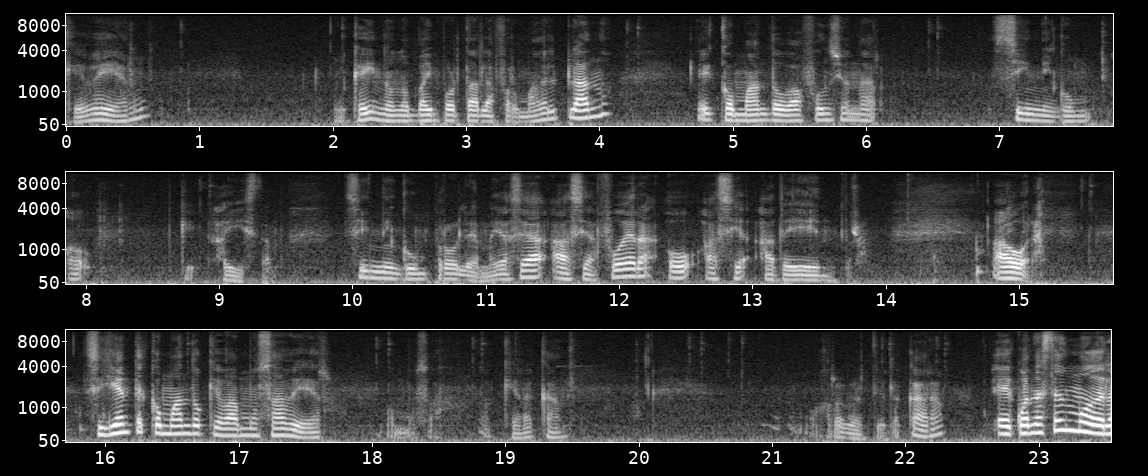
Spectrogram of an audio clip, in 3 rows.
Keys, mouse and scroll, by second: 0.6 e, 0.9-2.1 drag, 2.4 middle click, 2.4 scroll down 1, 3.2 middle click, 3.2 scroll up 1, 4.2 click, 6.5 click, 8.3 ctrl+z, 8.9 click, 12.8 click, 13.4 middle click, 15.1 p, 15.5 click, 15.8 scroll down 1, 16.6 click, 17.0 middle click, 18.1 click, 18.8 click, 19.5 space, 19.8 scroll down 1, 20.0 scroll up 1, 20.4 click, 21.8 click, 22.3 click.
